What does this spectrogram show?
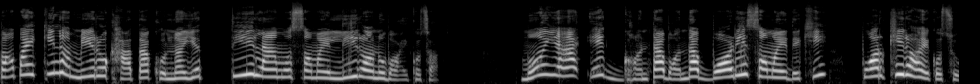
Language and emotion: Nepali, angry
